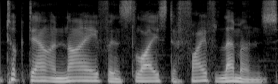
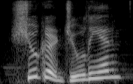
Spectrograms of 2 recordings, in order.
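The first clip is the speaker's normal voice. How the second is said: high quick call of sugar; father calling for sugar; 13 semitones higher than usual. A narrator's reading. Father busy beating, calling Julian for sugar, high. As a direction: call out for it mid-stir. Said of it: "he said".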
